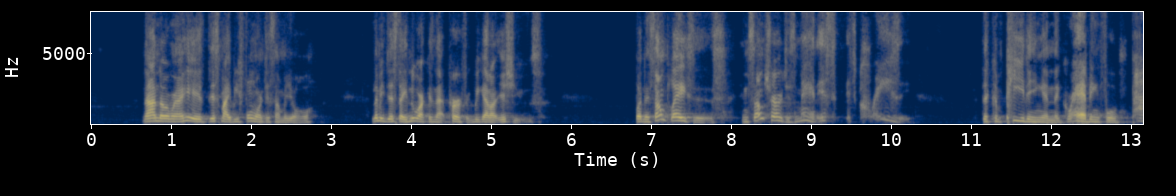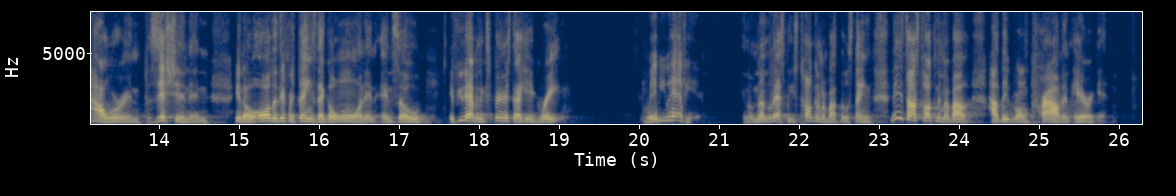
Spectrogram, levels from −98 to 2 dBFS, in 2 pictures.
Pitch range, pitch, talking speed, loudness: 160-215 Hz, 175 Hz, 200 wpm, -24 LUFS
